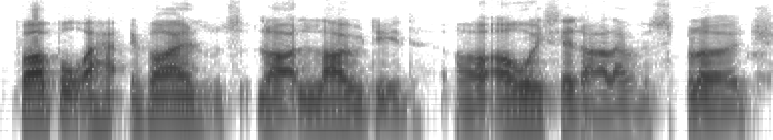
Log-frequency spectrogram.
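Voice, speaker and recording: A young man co-hosting a football watch-along, chatty and quick to laugh while telling stories. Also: mid-range voice, no echo, phone-quality sound. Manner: chatty storyteller, laughs easily. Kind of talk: casual banter.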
